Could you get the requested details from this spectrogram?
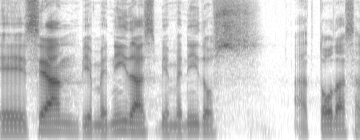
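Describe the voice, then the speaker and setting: A man with a medium pitch speaks at a very slow pace in a Chiapas accent. His intonation is fairly even, and the sound is dry and close with no echo. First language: Tzotzil (speaking Spanish). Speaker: speaker at a culture festival. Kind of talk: conference talk.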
